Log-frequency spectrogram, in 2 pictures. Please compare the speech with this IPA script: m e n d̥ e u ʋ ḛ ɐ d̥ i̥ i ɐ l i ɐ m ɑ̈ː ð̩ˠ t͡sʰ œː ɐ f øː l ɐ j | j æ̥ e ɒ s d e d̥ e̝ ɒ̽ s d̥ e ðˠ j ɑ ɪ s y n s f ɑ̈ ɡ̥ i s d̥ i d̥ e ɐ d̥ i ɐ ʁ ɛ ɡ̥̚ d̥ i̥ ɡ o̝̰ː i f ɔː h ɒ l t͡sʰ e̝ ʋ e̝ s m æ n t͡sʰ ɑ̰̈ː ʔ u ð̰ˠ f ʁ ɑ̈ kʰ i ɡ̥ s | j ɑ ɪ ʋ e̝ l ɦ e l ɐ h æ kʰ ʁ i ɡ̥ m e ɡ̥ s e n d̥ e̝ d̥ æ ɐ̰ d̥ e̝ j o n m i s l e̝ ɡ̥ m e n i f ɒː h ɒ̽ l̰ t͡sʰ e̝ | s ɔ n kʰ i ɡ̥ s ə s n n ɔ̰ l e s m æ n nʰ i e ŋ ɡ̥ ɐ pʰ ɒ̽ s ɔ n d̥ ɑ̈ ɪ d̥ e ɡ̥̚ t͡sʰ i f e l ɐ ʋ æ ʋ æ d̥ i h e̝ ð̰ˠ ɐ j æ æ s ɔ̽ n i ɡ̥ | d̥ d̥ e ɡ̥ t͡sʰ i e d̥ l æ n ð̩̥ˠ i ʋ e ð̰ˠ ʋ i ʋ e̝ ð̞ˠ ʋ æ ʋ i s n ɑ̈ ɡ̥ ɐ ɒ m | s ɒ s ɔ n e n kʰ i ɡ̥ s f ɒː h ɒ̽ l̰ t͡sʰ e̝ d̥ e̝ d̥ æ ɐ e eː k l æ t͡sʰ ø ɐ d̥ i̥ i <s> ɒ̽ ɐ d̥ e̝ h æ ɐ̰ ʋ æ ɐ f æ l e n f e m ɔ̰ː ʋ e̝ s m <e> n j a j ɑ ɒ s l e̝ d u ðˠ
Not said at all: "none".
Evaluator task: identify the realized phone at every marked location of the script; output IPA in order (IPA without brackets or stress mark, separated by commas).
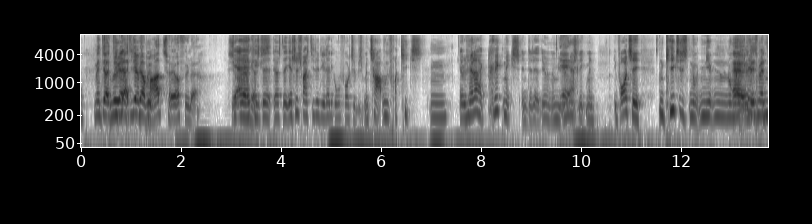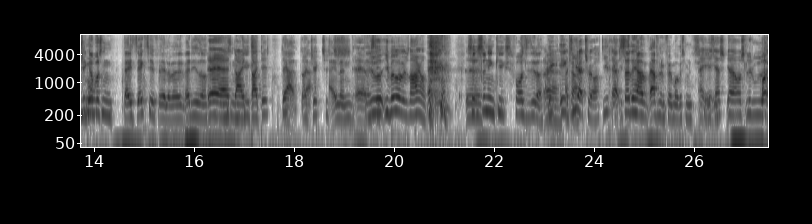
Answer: s, æ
